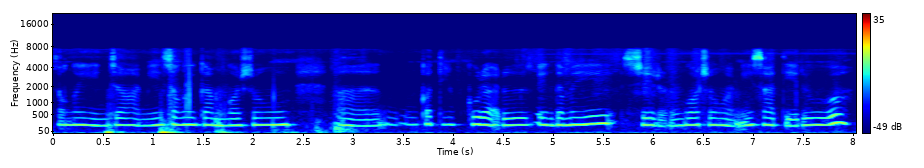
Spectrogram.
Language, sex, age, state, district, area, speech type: Nepali, female, 30-45, West Bengal, Kalimpong, rural, spontaneous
